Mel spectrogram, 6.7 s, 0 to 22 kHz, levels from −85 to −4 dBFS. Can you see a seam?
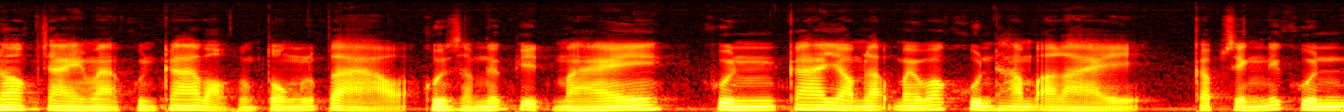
yes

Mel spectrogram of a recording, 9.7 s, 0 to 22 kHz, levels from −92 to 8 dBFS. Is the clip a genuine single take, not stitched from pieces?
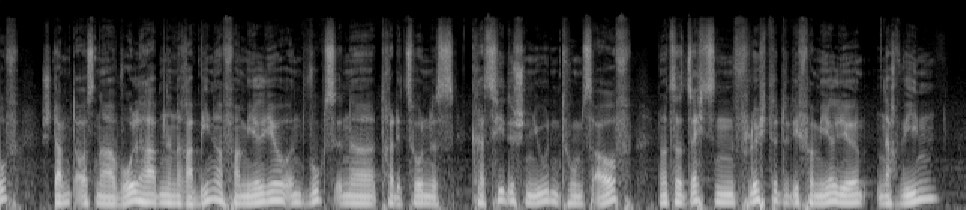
yes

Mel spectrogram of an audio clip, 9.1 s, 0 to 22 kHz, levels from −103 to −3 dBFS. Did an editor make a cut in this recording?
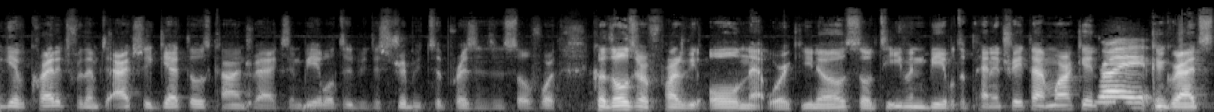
no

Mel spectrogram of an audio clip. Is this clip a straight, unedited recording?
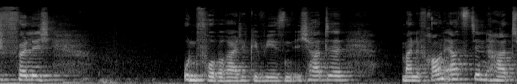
yes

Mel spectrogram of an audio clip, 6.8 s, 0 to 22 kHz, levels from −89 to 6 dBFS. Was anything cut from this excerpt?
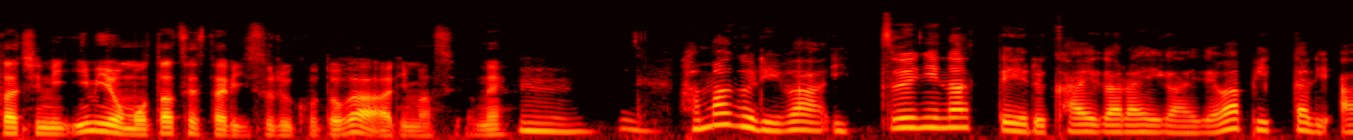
yes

